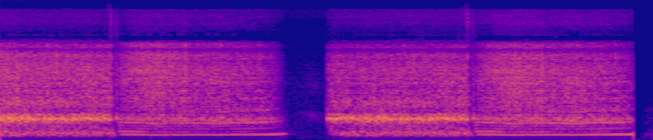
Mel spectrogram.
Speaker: Los roncos sonidos graves y continuos, similares a un ronquido. Generalmente se originan por la acumulación de secreciones o por obstrucción parcial de los bronquios.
